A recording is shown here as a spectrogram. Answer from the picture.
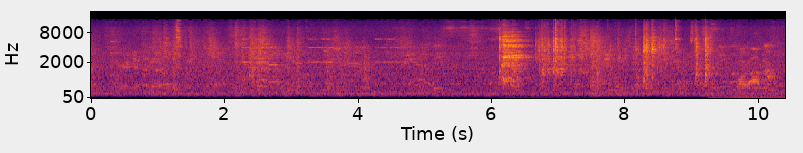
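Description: Steady din of a busy commercial kitchen during service, with faint voices in the background. About six seconds in come several sharp clinks of china and metal utensils.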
